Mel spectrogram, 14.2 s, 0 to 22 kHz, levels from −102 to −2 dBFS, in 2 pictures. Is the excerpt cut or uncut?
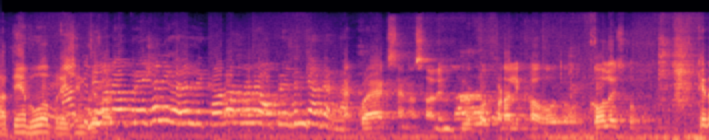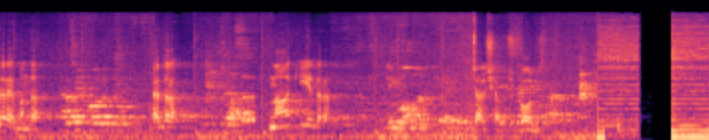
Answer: cut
